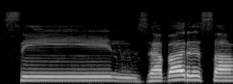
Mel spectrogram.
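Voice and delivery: long level "সিন", short "সা"; spelling demonstration. Shown as a demonstration. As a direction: stretch "সিন" slowly, then finish "জাবার সা". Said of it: "তখন এটা সিন হবে".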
